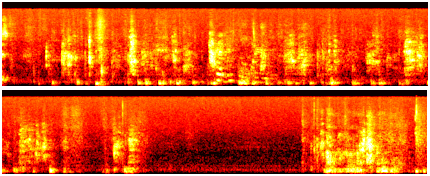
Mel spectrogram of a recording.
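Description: A dog growling in short, broken spells as she spins chasing her own tail. It goes quiet about two thirds of the way through, then starts again near the end.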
